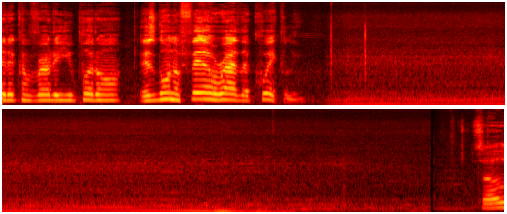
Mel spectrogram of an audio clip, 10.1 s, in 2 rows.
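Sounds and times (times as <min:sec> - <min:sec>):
car engine idling: 0:03.3 - 0:09.3.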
